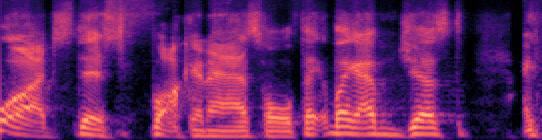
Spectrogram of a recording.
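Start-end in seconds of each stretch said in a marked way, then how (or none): 0.0-1.6 put-on angry, raging outburst. Retelling getting cut off while driving: imitating himself sounding like his dad. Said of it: "I sound like my dad suddenly".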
